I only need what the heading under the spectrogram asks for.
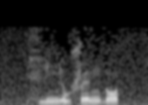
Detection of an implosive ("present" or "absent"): present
